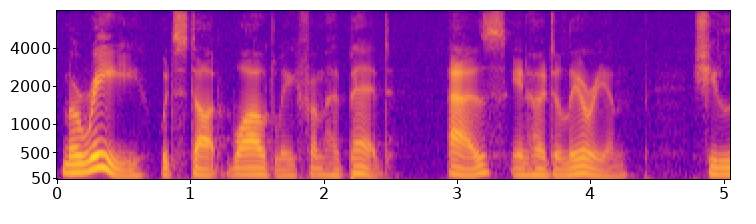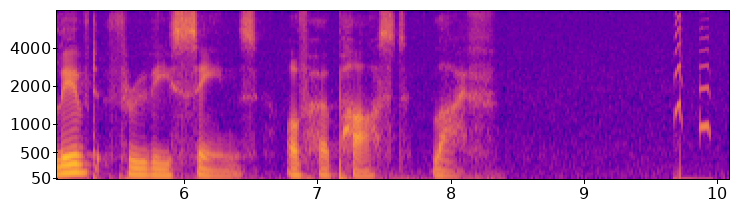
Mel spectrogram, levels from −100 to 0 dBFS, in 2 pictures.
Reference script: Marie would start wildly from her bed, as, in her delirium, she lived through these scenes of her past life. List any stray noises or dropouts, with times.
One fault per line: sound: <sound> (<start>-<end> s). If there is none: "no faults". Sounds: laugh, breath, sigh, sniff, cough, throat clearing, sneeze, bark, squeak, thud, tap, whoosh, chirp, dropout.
sound: squeak (9.7-10.0 s)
